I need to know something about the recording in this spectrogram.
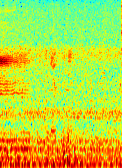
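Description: Low, steady rumble of vehicle engines running in a car rental lot, with voices in the background.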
